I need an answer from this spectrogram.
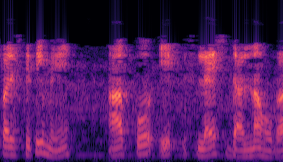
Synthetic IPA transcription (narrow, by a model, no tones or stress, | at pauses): pɐɾɪst̪ʰɪt̪imẽ | aːpkoʔeːkslɛːʃɖaːlnaɦoːɡaː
